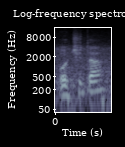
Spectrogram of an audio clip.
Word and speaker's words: Ouachita: Ouachita को pronounce करते हैं यूचिटा और लिखते हैं OUCHIT. ओचिटा, OUACHIT.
